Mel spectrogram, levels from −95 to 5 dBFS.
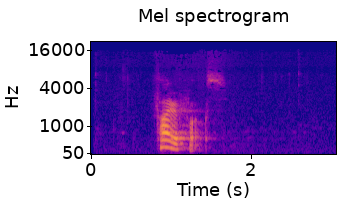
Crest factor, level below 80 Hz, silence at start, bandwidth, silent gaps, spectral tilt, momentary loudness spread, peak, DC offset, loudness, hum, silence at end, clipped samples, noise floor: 24 dB; -82 dBFS; 0.8 s; 15.5 kHz; none; -5 dB/octave; 21 LU; -8 dBFS; under 0.1%; -25 LUFS; none; 1.45 s; under 0.1%; -69 dBFS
